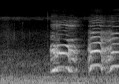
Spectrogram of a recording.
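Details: Hungry street cats being fed tuna fish: two short harmonic meows, each about a third of a second, rising then falling, with a brief pause between them over faint background hum.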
